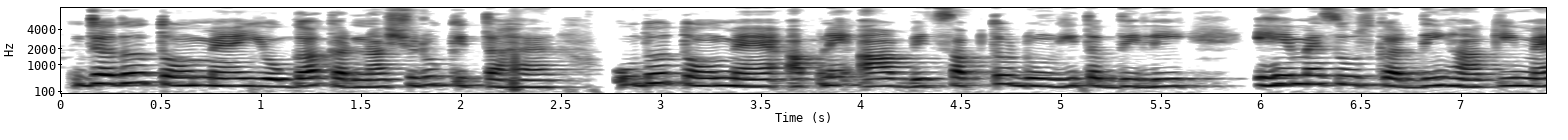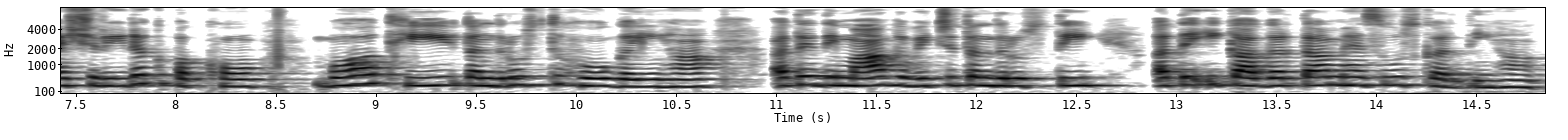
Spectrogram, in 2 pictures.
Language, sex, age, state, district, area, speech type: Punjabi, female, 18-30, Punjab, Kapurthala, rural, spontaneous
